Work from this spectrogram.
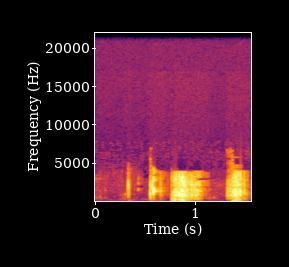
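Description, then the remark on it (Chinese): Crunching on french fries: a faint click, then three crisp, crackly bites at irregular intervals, the middle one longest and loudest, with no talking. “这个小薯条啊，真的是巨好吃啊！”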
